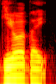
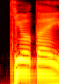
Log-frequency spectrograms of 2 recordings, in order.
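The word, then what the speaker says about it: 兄弟: রং এখানে আছে কেও তাই হবে দায় এর উচ্চারণ হবে দায় তারানে এটাও ভুল তাই আছে এখানে আছে গিওদায় এখানে যদি কিও থাকতো তাহলে এটা সঠিক উত্তর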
